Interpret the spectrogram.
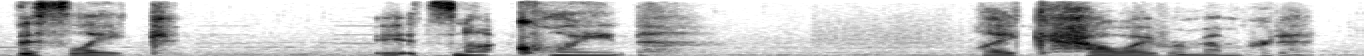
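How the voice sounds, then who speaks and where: A woman's voice: lowish voice, slow pace, faint music behind. A woman playing an earnest, troubled traveller in a fantasy game, speaking seriously and a little hesitantly. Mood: uneasy. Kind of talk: dramatic fantasy game acting.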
